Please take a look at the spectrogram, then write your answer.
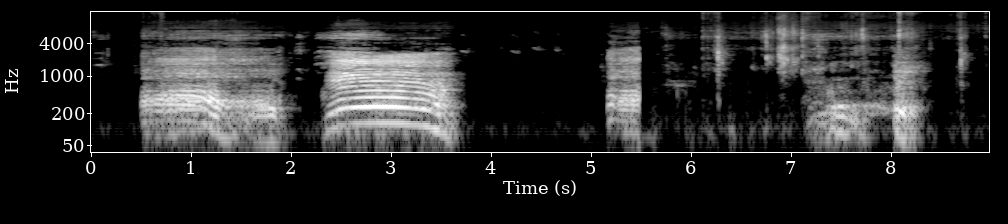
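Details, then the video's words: Cow mooing: two long, low harmonic moos, the second stronger and rising then falling, followed by a short grunt and scattered rustling and knocking noises. "Cow Sound ।। cow mooing video"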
